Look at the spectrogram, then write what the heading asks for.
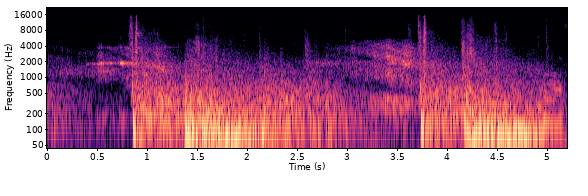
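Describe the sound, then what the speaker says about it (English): A bombardier missile shot down in the Arc Raiders video game: several heavy, booming blasts, loud and close, set against a constant rumbling battle din. "you can shoot bombardier missiles out of the sky"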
